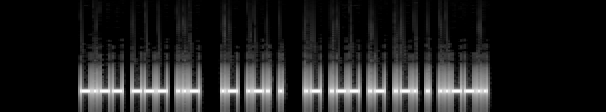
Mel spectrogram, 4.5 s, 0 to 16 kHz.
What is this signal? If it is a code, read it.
Morse code, heard as a keyed tone, about 50 wpm, 700 Hz. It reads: YOU ARE AWARE?
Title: Sentences from Top 1200 Words 50wpm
